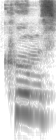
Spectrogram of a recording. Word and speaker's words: Coombs: should have an indirect coombs test and that combs is spelled like a comb only it's got an extra o it's c-o-o-m b is in boy s and i'm sure that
